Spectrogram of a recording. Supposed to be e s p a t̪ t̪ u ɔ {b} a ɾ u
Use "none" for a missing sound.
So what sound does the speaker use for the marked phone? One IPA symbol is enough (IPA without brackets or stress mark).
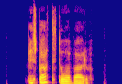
v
